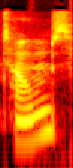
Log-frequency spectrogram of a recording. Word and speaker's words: Tomes: T-O-M-E-S, I've heard you. – I usually pronounce it Tomes. – Tomes, okay, got you. Yeah, like, and it's a play on words. So tomb, a place where people are buried, and tome is a large book, typically.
